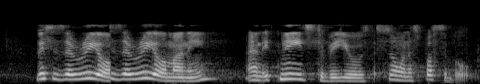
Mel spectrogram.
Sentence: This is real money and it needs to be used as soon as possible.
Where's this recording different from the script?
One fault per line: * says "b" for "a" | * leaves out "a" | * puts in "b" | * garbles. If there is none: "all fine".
* puts in "is real"
* leaves out "as"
